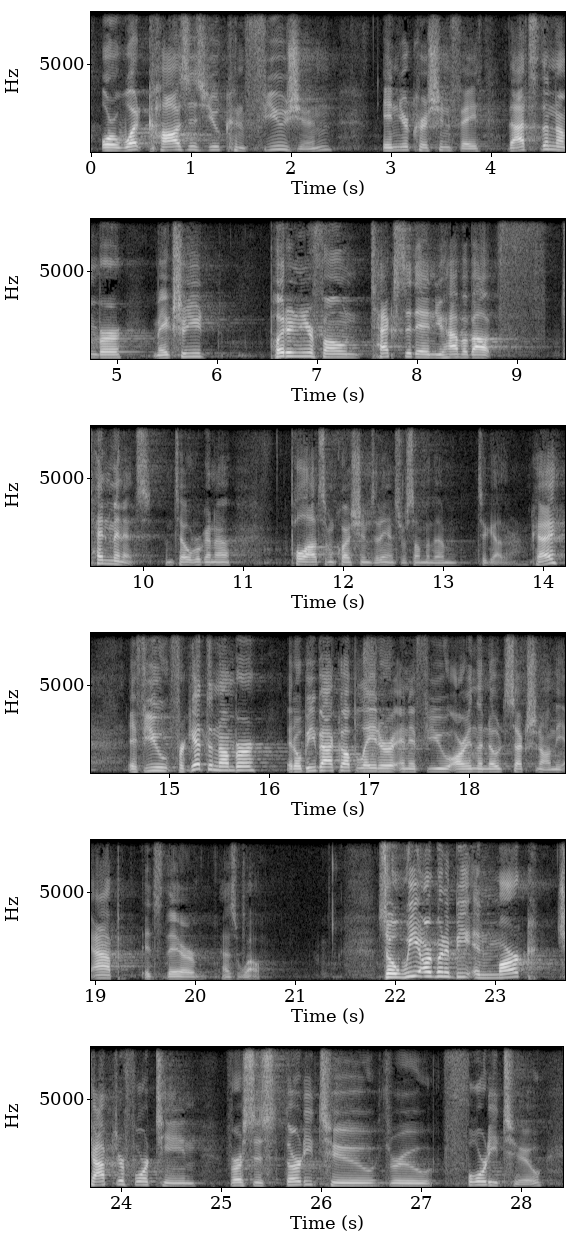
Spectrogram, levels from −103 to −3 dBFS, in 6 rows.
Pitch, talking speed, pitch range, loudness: 160 Hz, 170 wpm, 140-185 Hz, -26 LUFS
